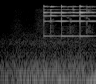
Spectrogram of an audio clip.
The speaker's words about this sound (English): With the bell? The bell is part of it. It's the donation bell.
